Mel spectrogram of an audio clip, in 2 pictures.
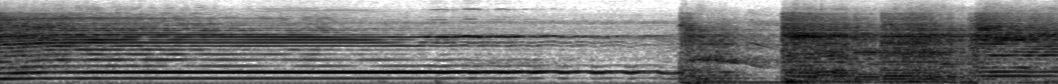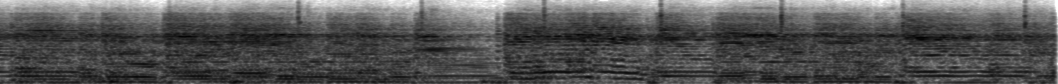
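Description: Live blues-rock band playing an instrumental opening: an electric guitar holds one sustained note for about three seconds, bends down and drops out, then the guitar, bass and drum kit come in together in a driving rhythm about four seconds in.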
